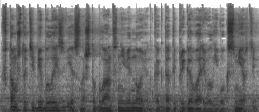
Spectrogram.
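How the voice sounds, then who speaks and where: A man performing a disembodied voice speaking out of the darkness, very low and distant, as though no body stands behind it. It taunts and questions with unhurried calm. Music plays clearly underneath. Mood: cold. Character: unseen mocking male voice in the dark.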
